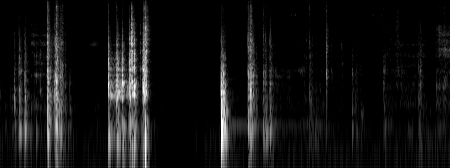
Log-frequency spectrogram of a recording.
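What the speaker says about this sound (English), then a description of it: "There's my magnetic platform, and then I'm putting down my cutting base." A magnetic platform and cutting base set down on a Big Shot die-cutting machine, producing a few clustered clacks and thunks, then a sharp knock and scattered faint taps, close with quiet gaps between.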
